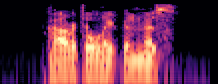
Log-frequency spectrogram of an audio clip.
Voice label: "cartilaginous", English; adjectives

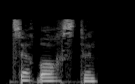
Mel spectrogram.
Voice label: "zerborsten", German; adjectives

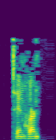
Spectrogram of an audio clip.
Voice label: "tinhorn", English; adjectives

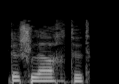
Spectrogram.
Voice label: "geschlachtet", German; adjectives

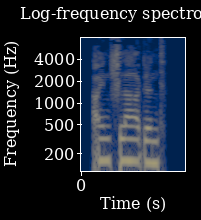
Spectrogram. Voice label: "einschlagend", German; adjectives

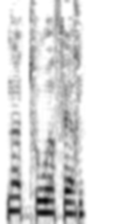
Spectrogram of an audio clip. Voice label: "naturfern", German; adjectives

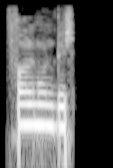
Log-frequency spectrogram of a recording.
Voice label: "vollmundig", German; adjectives

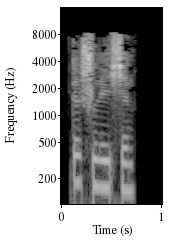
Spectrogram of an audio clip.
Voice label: "geschlichen", German; adjectives

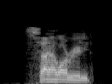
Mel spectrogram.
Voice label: "salaried", English; adjectives

